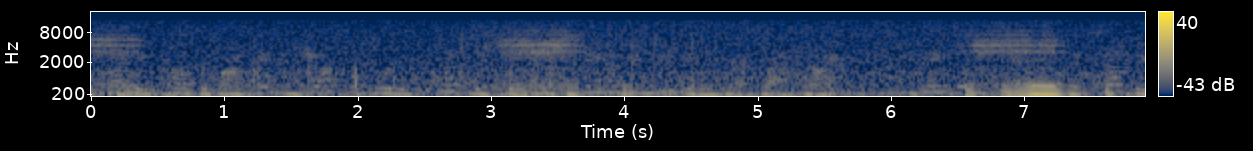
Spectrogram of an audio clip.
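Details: Small sleeping Chihuahua dog, about 10:30 am in a TV room, gives soft rasping snore bursts about every three seconds, with talk in the background; snoring.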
